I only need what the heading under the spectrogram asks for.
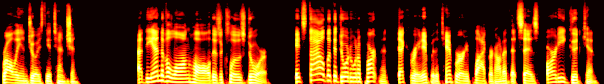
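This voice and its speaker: A man's voice: medium pitch, big pitch swings, fast, a little mellow, dry recording, rough recording. A man reading scripted screenplay narration as writer and narrator.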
